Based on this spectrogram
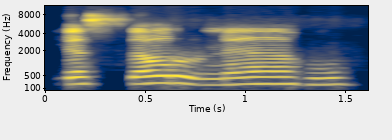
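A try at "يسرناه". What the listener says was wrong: Okay, so initially you resonated it too long. So yassarnahu, yassarnahu. Just lift up your tongue. Concentrate on lifting up your tongue.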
